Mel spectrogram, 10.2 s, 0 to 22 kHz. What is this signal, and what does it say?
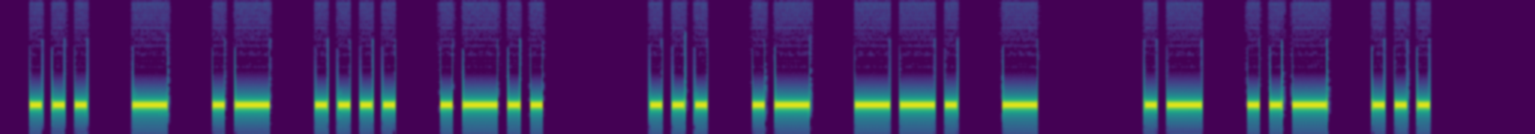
Morse code, heard as a keyed tone, about 16 wpm, 800 Hz. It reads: STAHL SAGT AUS
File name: Morsekurs / Witze / Witz 10. Februar 2026 70 F80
